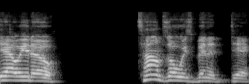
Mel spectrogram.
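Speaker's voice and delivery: big, booming voice, pitched high. Retelling a remark about Tom Seaver, the speaker does Dave Parker's big booming voice. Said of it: "Dave Parker has big booming voice".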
